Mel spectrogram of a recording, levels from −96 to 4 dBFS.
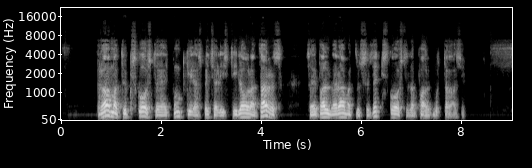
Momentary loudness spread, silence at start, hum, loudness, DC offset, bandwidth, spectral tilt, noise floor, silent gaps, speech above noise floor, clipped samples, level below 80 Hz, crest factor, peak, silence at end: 13 LU; 0.75 s; none; -20 LUFS; under 0.1%; 7.2 kHz; -7.5 dB/octave; -75 dBFS; none; 56 dB; under 0.1%; -64 dBFS; 18 dB; -2 dBFS; 1 s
